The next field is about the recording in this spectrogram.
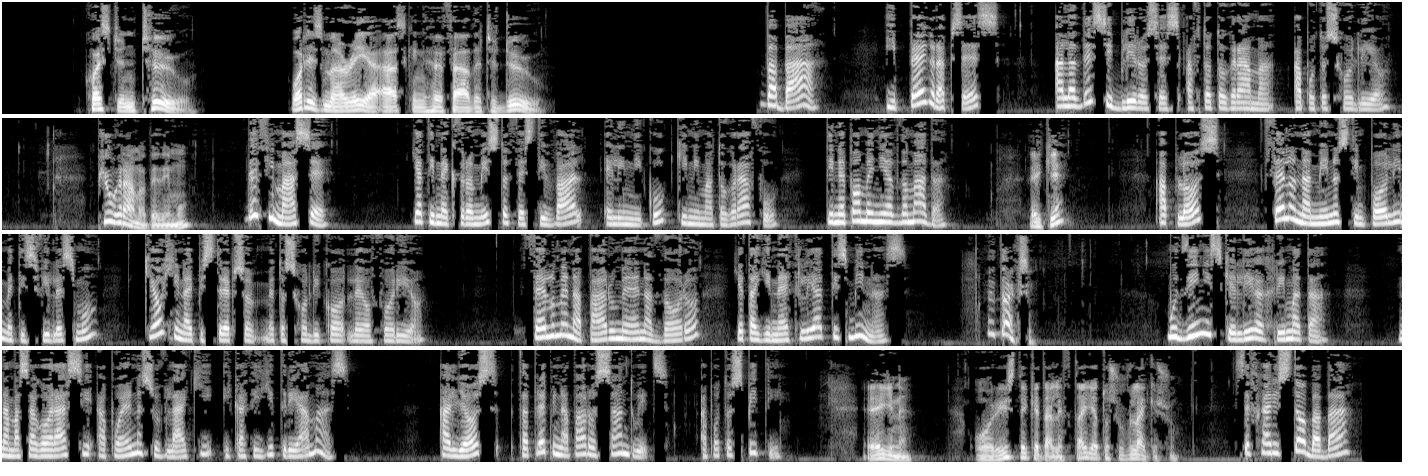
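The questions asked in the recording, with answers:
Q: What is Maria asking her father to do?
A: Complete the school excursion letter so she can stay in town with friends instead of returning on the school bus, and give her money for a souvlaki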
